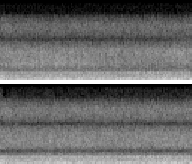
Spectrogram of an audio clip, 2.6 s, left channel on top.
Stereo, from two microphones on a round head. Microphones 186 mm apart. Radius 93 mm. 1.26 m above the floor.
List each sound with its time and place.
0.0 s a vehicle: 15° right (ahead or behind)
